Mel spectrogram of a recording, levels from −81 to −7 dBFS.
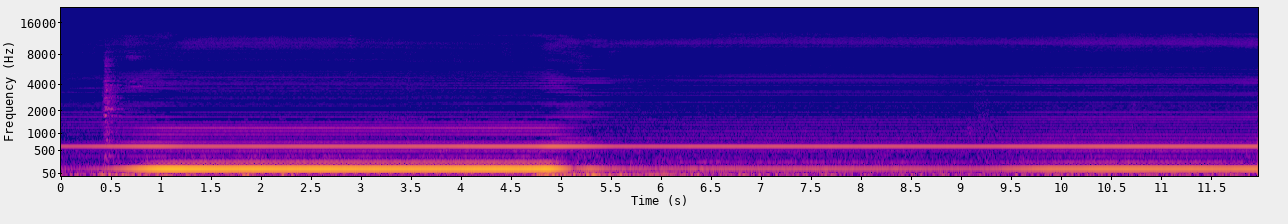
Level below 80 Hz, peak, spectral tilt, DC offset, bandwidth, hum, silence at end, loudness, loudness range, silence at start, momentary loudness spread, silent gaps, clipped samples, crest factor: -52 dBFS; -18 dBFS; -9 dB/octave; under 0.1%; 11.5 kHz; none; 0 s; -28 LUFS; 18 LU; 0 s; 19 LU; none; under 0.1%; 12 dB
